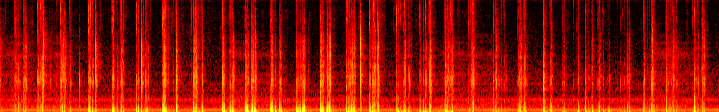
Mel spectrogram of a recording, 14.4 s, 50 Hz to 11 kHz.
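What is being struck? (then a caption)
Plastic game case. Fingertips and nails tap a blue plastic PS4 game case held close to the microphone, making rapid, irregular dull clicks and knocks that stop short with almost no ring. A low steady hum sits under the tapping throughout.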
